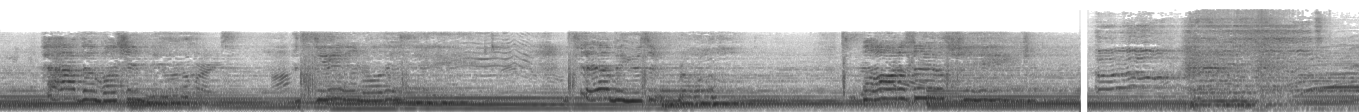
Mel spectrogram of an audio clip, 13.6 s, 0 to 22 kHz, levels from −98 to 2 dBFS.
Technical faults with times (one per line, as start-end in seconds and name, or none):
0.00-10.88 input switched to a poorer device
